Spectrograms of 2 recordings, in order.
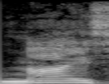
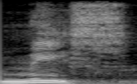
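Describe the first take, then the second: First: The vowel sounds like the one in 'eye'. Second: The vowel sounds like the one in 'see'. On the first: The speaker calls it wrong. "it's not called Nice" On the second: The speaker calls it right. "it's called Nice"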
